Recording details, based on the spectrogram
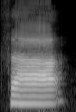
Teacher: হা হচ্ছে গলায় প্রেসার দিচ্ছি, আর সা হচ্ছে আমরা জিহ্বার আগাটাকে উপরে দুই দাঁতের সাথে মিলায়া একেবারে পাতলা করে পড়তেছি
